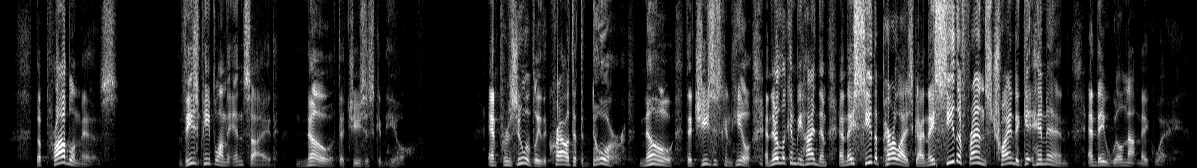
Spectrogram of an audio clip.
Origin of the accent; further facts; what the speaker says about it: California, United States; I was raised in Southern California.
